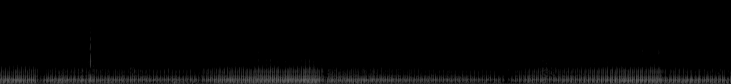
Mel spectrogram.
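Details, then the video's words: Domestic cat purring in close stereo, a steady low rumbling drone with fine rapid pulsing, broken by brief pauses for breath about every one to two seconds; no talking or other sounds. "ASMR Cat: Purring"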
